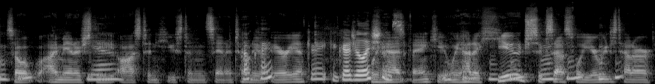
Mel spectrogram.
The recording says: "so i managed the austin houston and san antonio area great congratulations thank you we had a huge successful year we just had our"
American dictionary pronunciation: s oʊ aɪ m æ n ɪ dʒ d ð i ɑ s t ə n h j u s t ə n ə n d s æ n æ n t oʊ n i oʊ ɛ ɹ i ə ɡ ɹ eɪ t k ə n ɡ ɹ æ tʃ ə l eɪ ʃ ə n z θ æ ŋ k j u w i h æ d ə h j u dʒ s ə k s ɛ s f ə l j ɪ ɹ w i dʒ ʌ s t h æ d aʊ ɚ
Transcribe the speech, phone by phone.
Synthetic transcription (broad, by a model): s oʊ aɪ m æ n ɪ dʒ ð i ɑ s t ə n h j u s t ə n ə n s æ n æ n t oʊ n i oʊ ɛ ɹ i ə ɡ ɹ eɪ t k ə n ɡ ɹ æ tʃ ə l eɪ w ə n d θ æ ŋ k j u w i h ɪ d ə h j u dʒ s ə k s ɛ s f l j ɪ ɹ w i dʒ ʌ s t h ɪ d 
